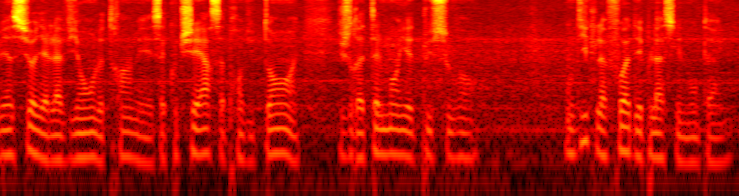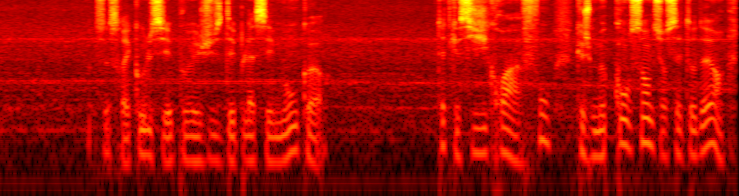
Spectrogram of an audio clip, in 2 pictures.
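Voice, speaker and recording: A man's voice: deep voice, steady tone, moderate pace, background noise, lightly acted. A man playing a dreamy, obsessive commuter who narrates a radio fiction in a colloquial, wry, confiding way. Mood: wry, musing. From Paris, France. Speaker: narrator and protagonist. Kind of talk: first-person radio fiction monologue.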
